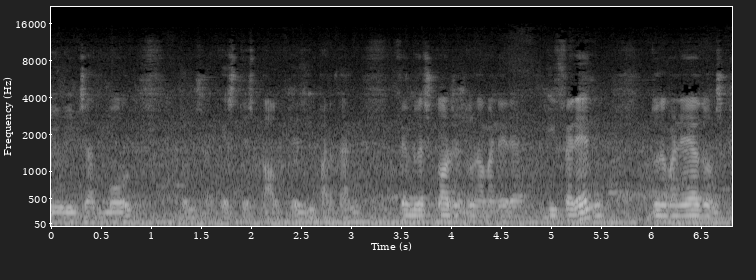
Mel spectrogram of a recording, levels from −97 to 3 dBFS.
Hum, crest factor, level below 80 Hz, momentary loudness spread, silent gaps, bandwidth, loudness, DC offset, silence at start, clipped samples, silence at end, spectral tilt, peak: none; 18 dB; -38 dBFS; 10 LU; none; 12.5 kHz; -32 LUFS; under 0.1%; 0 s; under 0.1%; 0 s; -6.5 dB/octave; -14 dBFS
